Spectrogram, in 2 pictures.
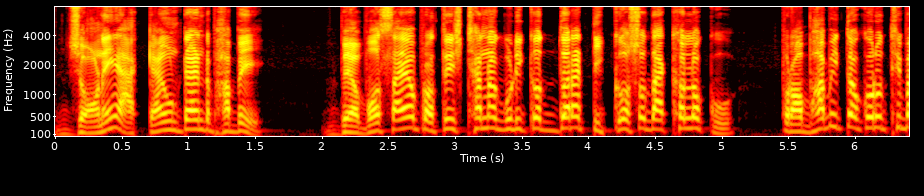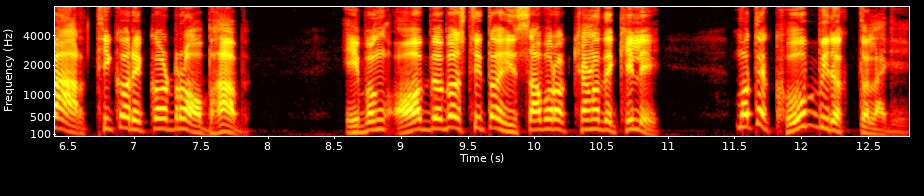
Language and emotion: Odia, disgusted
